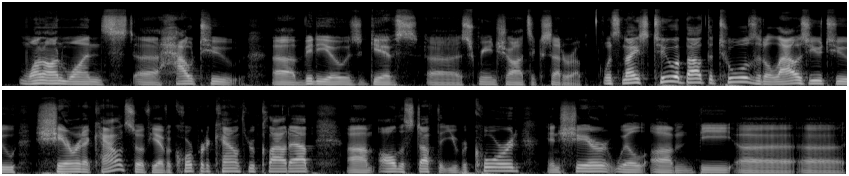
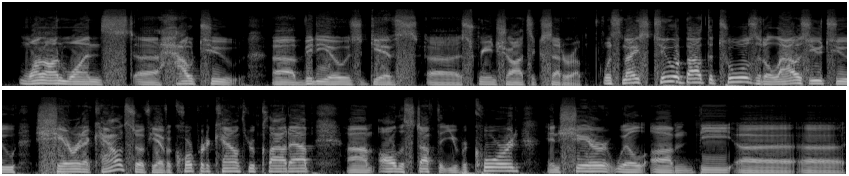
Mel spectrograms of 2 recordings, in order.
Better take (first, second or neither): first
